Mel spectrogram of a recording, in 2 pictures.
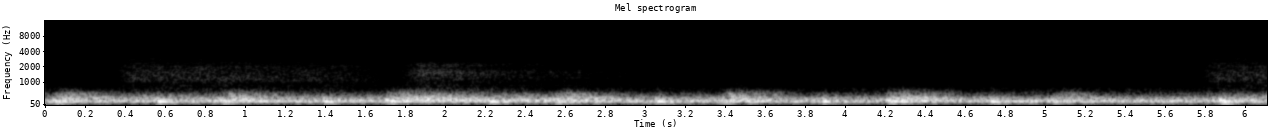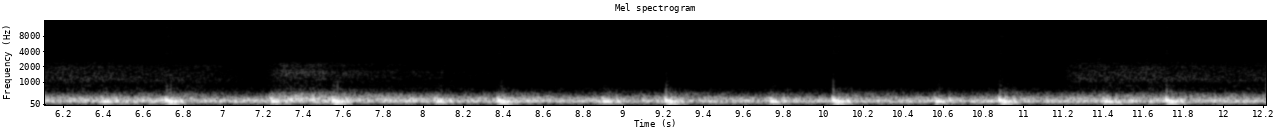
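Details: Aortic regurgitation murmur: regular heartbeat about 72 a minute with a soft, low, fading diastolic murmur after the second sound. Heard at the aortic focus and louder at Erb's point, with intermittent background hiss.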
